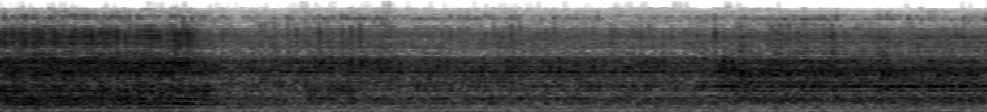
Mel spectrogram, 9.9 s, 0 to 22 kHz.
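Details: Honda Accord with a K24 engine at steady idle: a fast, fairly even metallic rattle of about four per second above the engine note. The engine rattle's source has not been pinned down.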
